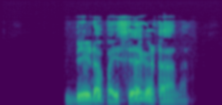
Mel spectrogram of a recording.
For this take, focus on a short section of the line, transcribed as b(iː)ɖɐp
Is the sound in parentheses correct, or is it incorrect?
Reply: correct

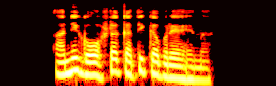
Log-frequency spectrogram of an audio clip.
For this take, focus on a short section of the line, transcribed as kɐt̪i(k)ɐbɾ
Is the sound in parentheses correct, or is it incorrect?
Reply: correct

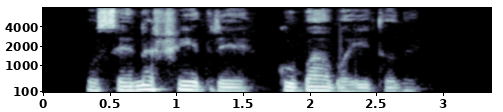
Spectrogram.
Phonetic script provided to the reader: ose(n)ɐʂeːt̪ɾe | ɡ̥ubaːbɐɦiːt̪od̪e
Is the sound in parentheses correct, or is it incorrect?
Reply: correct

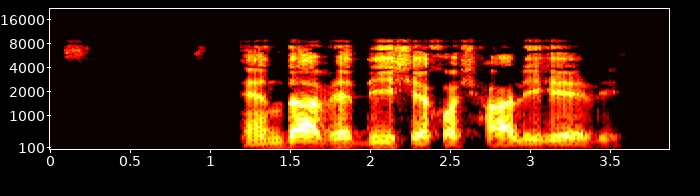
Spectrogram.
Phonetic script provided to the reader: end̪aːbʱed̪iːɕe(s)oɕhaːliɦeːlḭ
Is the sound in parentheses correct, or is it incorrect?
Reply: incorrect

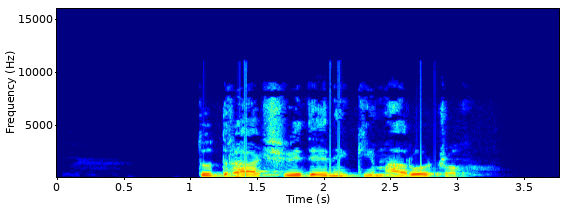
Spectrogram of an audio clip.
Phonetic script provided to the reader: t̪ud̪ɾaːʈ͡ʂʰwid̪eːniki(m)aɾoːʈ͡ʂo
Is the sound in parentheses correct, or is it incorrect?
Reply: correct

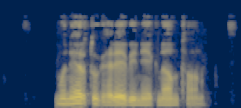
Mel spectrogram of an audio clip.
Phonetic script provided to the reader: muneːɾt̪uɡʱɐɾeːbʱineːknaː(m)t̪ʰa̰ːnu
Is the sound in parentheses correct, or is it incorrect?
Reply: correct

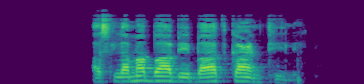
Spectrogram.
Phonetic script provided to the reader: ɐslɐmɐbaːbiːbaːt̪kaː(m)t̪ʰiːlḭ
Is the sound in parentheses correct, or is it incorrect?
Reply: incorrect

